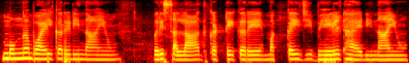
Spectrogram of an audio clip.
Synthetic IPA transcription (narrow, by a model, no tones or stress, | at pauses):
mʊ̃ŋə̆baːɪlkɐɾeɗĩːn̆d̪aːɦijũː | ʋɐɾisɐlaːd̪kɐʈekɐɾemɐkːəid͡ʑiːbʱeːlʈʰaːɦeɗĩːn̆d̪aːɦijũː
